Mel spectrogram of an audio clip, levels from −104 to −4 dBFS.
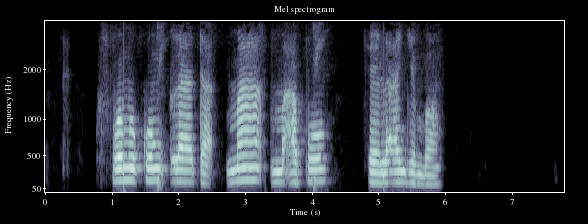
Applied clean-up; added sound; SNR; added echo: neural mask model RNNoise.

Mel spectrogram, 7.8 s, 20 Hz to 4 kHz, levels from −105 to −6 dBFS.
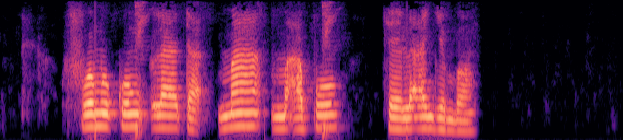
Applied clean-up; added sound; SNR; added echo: none; Thump, thud; 19 dB; none.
